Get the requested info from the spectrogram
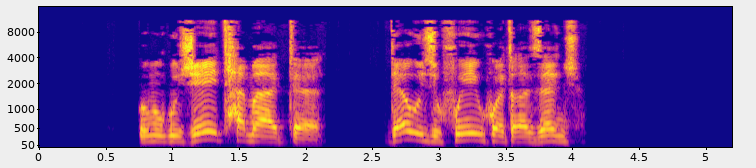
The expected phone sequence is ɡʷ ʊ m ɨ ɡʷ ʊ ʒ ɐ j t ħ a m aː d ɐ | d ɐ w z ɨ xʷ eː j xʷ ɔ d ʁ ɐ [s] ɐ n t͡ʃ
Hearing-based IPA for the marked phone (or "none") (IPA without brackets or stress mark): z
